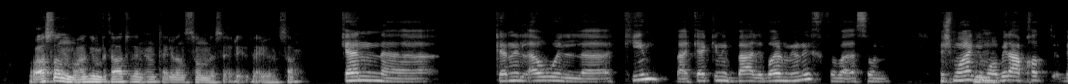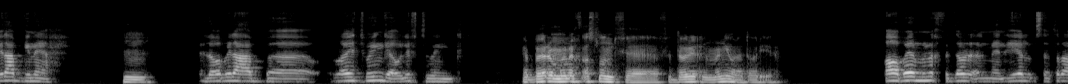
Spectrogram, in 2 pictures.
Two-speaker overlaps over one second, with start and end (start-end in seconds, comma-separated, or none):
none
